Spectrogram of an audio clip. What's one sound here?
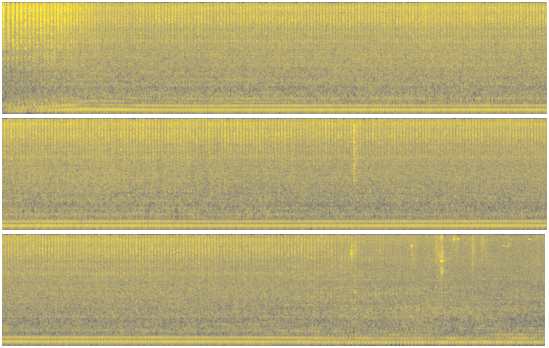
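A lawnmower engine starts up and runs with a steady loud drone.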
